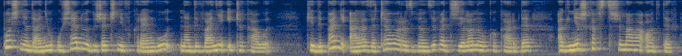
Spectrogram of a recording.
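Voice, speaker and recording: A woman's voice: mid-range voice, moderate pace, dark tone. A woman reading a children's story aloud, lifting her voice for the children's lines.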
